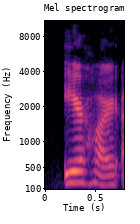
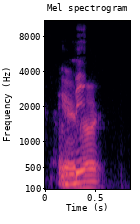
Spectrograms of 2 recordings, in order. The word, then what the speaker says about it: Earhart: who basically helped NASA out with the mathematics, and Amelia er- Earhart. I always say her her name wrong. – Earhart.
